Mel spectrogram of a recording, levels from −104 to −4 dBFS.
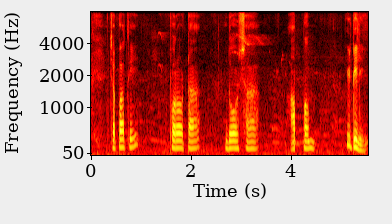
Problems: low volume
